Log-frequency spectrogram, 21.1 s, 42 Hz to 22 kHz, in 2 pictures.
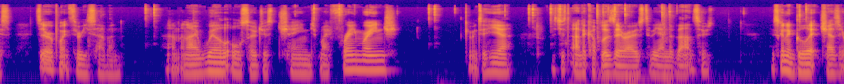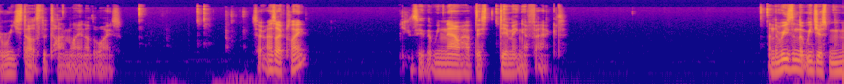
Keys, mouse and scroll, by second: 1.4 g, 2.4 shift+space, 3.8-4.2 drag, 5.2 click, 6.5-8.2 drag, 7.5 KP_0, 9.9-12.2 drag, 12.6 g, 13.0 shift+space, 13.5 g, 20.3 scroll down 2, 20.5 middle click, 21.0 click.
